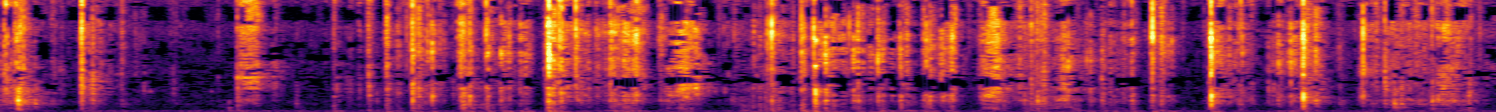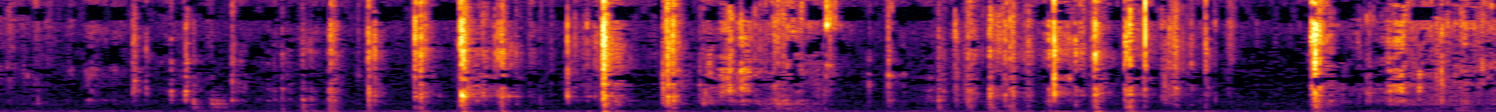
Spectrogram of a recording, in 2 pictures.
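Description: A light blue solid bar of soap, held in the hand, is scraped and carved with a box-cutter blade that flakes off plates. Quiet, bright, crisp scratching comes in irregular bursts of many short, dry cuts with almost no ring.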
